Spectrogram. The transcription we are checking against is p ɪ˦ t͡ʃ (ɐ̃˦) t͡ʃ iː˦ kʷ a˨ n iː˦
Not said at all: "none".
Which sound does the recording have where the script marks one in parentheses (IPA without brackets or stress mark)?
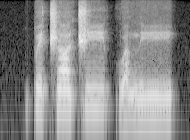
ã˦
